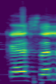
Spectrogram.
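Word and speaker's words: castle: है डू not build कैसल इन एयर डू not build यानी मत बनाओ बिल्ड मींस होता है बनाना यानी मत बनाओ कैसल इसको क कस्टल नहीं पढ़ेंगे कैसल पढ़ेंगे इसमें टी साइलेंट है डू नॉट बिल्ट यानी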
